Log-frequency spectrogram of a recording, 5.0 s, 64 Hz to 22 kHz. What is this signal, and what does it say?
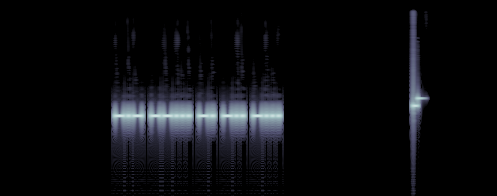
Morse code, heard as a keyed tone, about 40 wpm, 700 Hz. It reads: K7NDB
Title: USA Call Signs - 5 Characters - 2x Character Spacing - 40wpm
